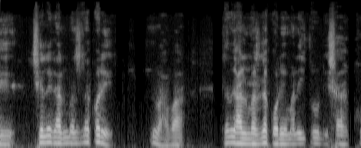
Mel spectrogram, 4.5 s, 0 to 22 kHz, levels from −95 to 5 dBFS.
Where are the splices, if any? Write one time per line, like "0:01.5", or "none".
none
